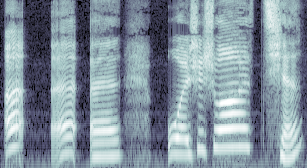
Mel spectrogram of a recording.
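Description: A woman's voice: sits high, expressive, slow, fairly bright tone, dry recording, studio quality, exaggerated voice. A woman voicing a sly male gorilla bandit who fawns and stammers with many fillers, in a storybook reading. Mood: fawning. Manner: fawning, hesitant, full of fillers.

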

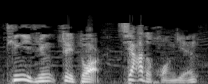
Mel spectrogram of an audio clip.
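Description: A man hosting a radio variety show, chatting in quick, playful banter, heard as an AM radio broadcast. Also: mid-range voice, big pitch swings, slightly rough, dull audio, soft background music. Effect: AM radio broadcast sound. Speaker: radio host. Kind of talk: lively radio variety chat.

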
